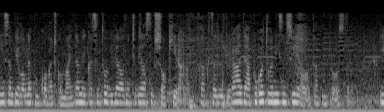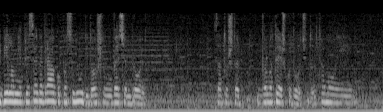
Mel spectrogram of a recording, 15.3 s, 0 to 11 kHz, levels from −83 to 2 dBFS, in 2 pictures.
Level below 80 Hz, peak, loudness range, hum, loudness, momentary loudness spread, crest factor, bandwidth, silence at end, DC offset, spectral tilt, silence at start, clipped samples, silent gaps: -52 dBFS; -12 dBFS; 6 LU; none; -29 LUFS; 18 LU; 16 dB; 8 kHz; 0 s; 1%; -6.5 dB/octave; 0 s; under 0.1%; none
